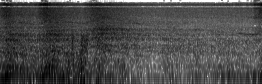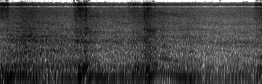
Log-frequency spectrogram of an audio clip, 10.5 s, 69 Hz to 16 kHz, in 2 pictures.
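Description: Car engine in a rusted mid-1950s Chevrolet, idling and revved in about five short throttle blips that rise and fall back to idle. It is running cold, and the owner says it doesn't like running cold.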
